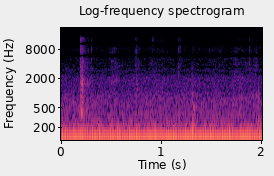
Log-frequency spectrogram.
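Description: A steady low hum with a faint click about a quarter of a second in.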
